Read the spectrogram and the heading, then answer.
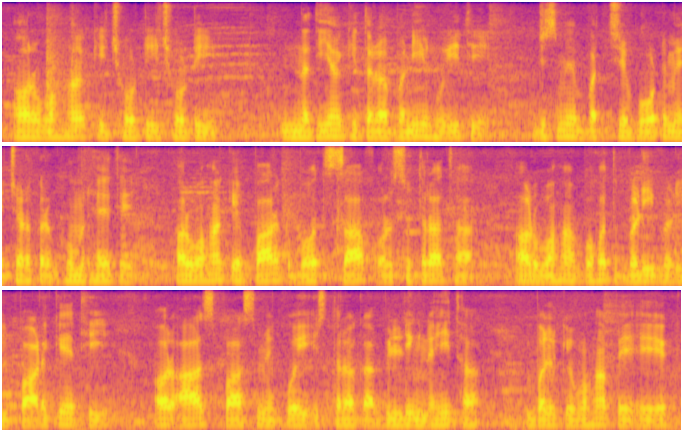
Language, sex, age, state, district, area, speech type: Urdu, male, 30-45, Uttar Pradesh, Gautam Buddha Nagar, urban, spontaneous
